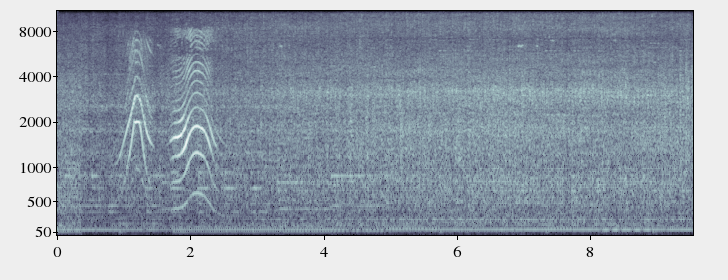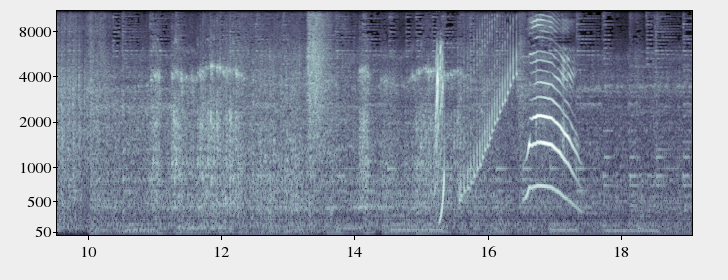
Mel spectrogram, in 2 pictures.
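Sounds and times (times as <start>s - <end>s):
heavy vehicle engine running: 0.0s - 1.7s, 2.4s - 15.2s.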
